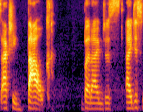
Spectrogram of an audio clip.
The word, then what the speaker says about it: Bouck: And I bet you people literally called it B Bo Bach, but it's not Bach Bach. It's not Bach. It's it's like B. It's that's how you say it. Balk.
